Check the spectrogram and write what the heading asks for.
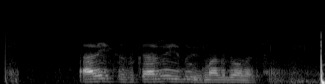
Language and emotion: Russian, neutral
